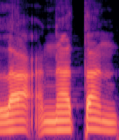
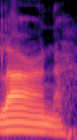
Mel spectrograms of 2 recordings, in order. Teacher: tak marbutoh, dia saat waqaf maka berubah jadi ha, ya, tidak la'natan tapi la'nah.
